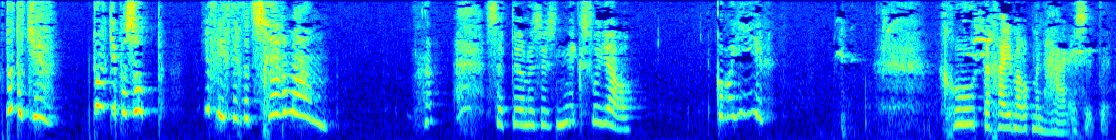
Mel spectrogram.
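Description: High-pitched, anxious girl. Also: big pitch swings. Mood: fond, worried. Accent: Netherlands Dutch. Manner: emotive, halting, often muttering to herself. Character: anxious girl aboard a spaceship, fretful and tender. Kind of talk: 1960s Dutch radio drama acting.

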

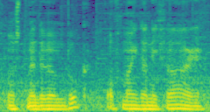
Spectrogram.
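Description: An actor with a Flemish accent playing a weary, apologetic junior police detective with a hesitant way of talking in a radio drama. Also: male voice, low voice, little pitch movement, quick pace, over music, lightly acted. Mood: glum, teasing. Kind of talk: radio drama acting in Dutch.

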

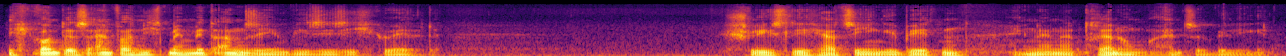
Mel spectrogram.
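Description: Low, husky, courteous pharmacy owner. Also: male voice, brisk, a little mellow. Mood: troubled, earnest. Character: courteous male pharmacy owner, shaken but protesting. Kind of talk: 1960s German radio crime drama acting.

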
